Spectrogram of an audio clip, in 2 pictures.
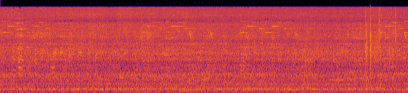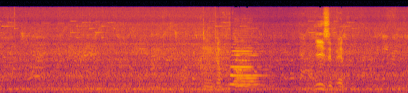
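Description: A truck engine idles nearby with a steady low rumble.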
